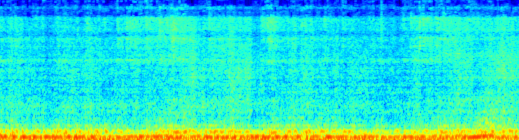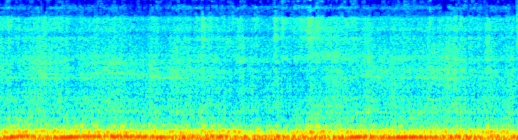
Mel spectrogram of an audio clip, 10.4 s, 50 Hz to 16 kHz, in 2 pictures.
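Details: Ford V8 started cold without choke after sitting a couple of days, after the belt was moved over a notch (same belt) to cure a squeal: a deep, even idle with no belt or valve squeal. Normal idle.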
